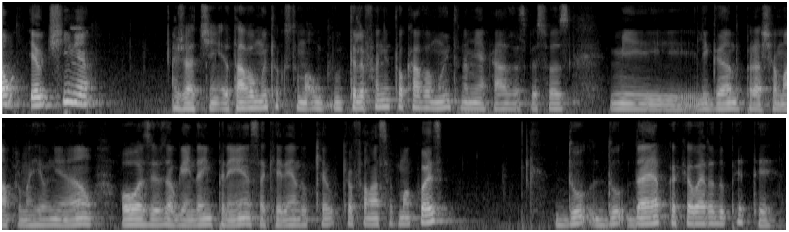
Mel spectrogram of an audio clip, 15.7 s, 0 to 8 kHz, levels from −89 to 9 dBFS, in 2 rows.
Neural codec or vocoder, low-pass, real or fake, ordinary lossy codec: vocoder, 44.1 kHz, 128 mel bands every 256 samples, BigVGAN v2; 7.2 kHz; fake; none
